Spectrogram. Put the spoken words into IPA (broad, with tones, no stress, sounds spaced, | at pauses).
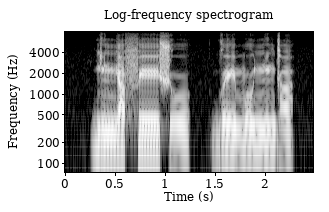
ɡ ĩ˦ ɲ a˦ f eː˦ ʃ o˨ | ɡʷ eː˦˨ m o˦˨ ɲ ĩ˦ ɡ a˨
